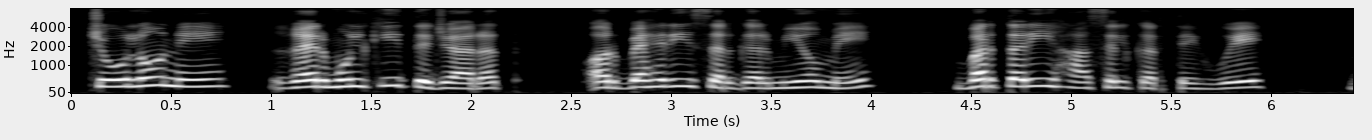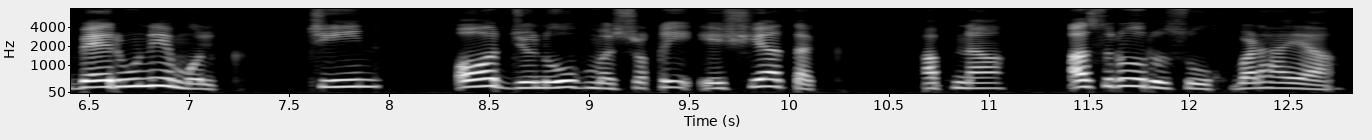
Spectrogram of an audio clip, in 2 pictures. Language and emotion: Urdu, neutral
